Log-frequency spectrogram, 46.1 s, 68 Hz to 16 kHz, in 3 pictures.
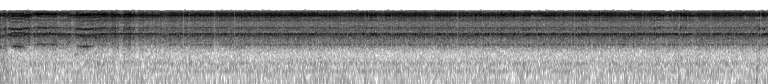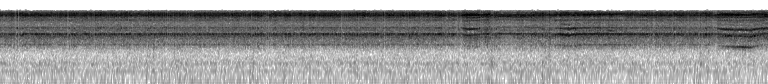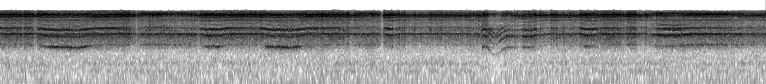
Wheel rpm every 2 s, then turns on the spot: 230, 230, 230, 230, 230, 230, 230, 230, 230, 230, 230, 230, 230, 230, 230, 220, 230, 230, 230, 220, 190, 230, 230.
none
